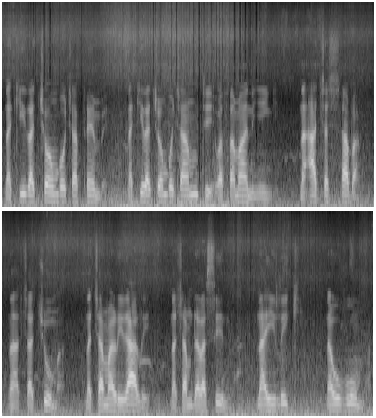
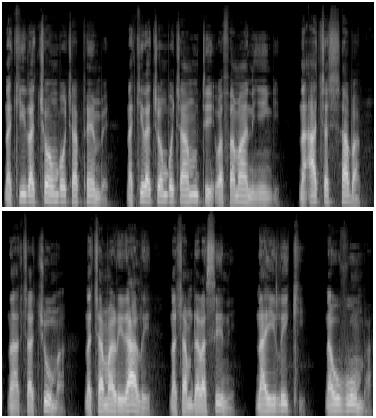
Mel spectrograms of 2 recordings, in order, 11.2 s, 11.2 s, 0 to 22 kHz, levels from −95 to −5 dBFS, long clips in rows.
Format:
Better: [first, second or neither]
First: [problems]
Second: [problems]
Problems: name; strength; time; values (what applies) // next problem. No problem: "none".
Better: second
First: wind noise on the microphone; occasional gusts; 15 dB below the speech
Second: none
